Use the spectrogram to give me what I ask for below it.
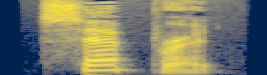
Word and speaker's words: separate: aspirin separate chocolate family the first e in interesting the first I in Aspirin the first a in separate the second o in chocolate and the i in family are all dropped so that you hear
